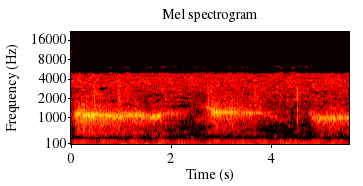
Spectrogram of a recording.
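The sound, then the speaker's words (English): Deep, heavy breathing of a man sleeping in bed at night in Pimlico, England, with about three long, slow breaths in a steady rhythm over a low, constant hum. “He is in bed and sleeping, breathing deep the night air of Pimlico, England.”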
